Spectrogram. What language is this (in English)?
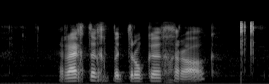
Afrikaans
